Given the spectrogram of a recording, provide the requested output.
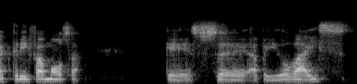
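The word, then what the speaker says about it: Weisz: En Europa pronuncian Weiss, que significa blanco en alemán. O Y sea, que en ese momento se escribía con Z. con Z. Sí, Ese sí. W-E-I-S-Z. Por cierto, hay una actriz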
